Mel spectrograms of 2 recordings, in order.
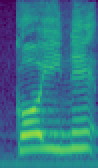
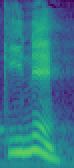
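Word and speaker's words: κοινή: los filósofos, sino el griego koine o kiné, si uno lo pronuncia correcto, que era el griego común, quiere decir, el griego del pueblo.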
